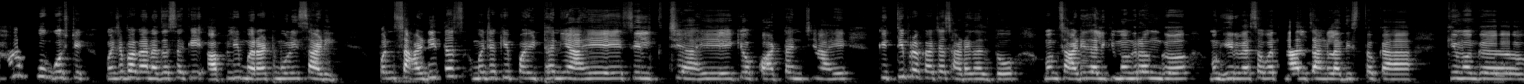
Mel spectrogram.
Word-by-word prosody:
हां, 440 - -5
खूप 375 -1 -3
गोष्टी. 305 -1 -1 0.3
म्हणजे 265 +3 -3
बघा 305 -1 +6
ना 270 - +4
जसं 275 +2 -6
की 295 -1 -1
आपली 280 +5 -6
मराठमोळी 265 +2 +3
साडी 255 -4 +4 0.5
पण 285 0 -4
साडीतच 315 +9 +2
म्हणजे 285 +2 -3
की 310 - 0
पैठणी 280 0 -3
आहे, 270 +1 +4
सिल्कची 275 0 -3
आहे 260 0 -1
किंवा 275 -1 -4
कॉटनची 260 +1 -3
आहे, 250 +1 -4 0.3
किती 305 +3 -1
प्रकारच्या 300 -4 +1
साड्या 250 -3 -2
घालतो, 250 -1 -4 0.4
मग 270 0 -3
साडी 255 -1 +4
झाली 275 -1 +2
की 270 - -3
मग 275 0 +1
रंग, 280 -2 0 0.5
मग 265 0 -4
हिरव्यासोबत 275 +1 -1
लाल 255 +1 +7
चांगला 255 -1 +4
दिसतो 260 +1 -8
का? 240 -1 +3 0.4
की 285 - -3
मग 270 -1 0
अ, 255 -1 +1
270 Hz, 160 wpm, -20 LUFS, 255-285 Hz, 0.5 s, लाल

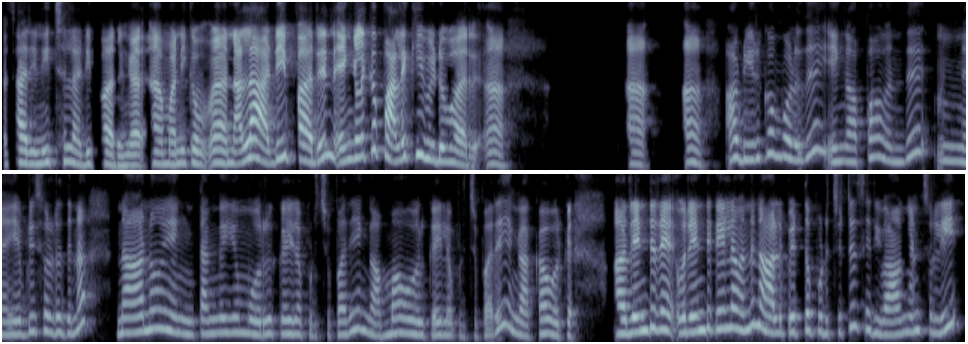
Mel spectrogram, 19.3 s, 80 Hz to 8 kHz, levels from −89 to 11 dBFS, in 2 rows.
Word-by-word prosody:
Sorry, 215 -2 +3
நீச்சல் 230 +1 -3
அடிப்பாருங்க. 185 -2 -1 0.2
அ - - +6
மன்னிக்கவும். 210 +1 0 0.2
நல்லா 295 +10 +8
அடிப்பாரு, 280 -5 +5 0.2
எங்களுக்கு 315 - +6
பழக்கி 365 0 +5
விடுவாரு. 235 - +1 0.2
அ, - - +2 1.4
அ, - - 0 0.5
அ - - +1 0.4
அப்படி 300 -3 -1
இருக்கும்பொழுது, 315 -2 -5 0.2
எங்க 245 0 -7
அப்பா 310 +8 -7
வந்து 245 +8 -8 0.3
ம் 250 -1 -9 0.2
எப்படி 240 +4 -7
சொல்றதுன்னா, 265 - -4 0.4
நானும் 280 +6 -1
என் 250 -2 -6 0.2
தங்கையும் 255 +2 -6
ஒரு 225 +2 -4
கையில 235 -1 -3
புடிச்சுப்பாரு, 215 +4 -9
எங்க 250 -7 -6
அம்மாவ 245 +3 -4
ஒரு 220 - -6
கையில 220 0 -5
புடிச்சுப்பாரு, 200 - -8
எங்க 225 -6 -3
அக்கா 240 +1 -4
ஒரு 210 - -10
கை. 200 - -3 0.4
அ - - +6
2 295 +5 +4
வே 305 - +7
ஒரு 260 - +2
2 305 +3 0
கையில 330 0 +2
வந்து, 355 +6 -2
4 255 -2 +2
பேத்தை 265 +2 -2
புடிச்சுட்டு, 265 +7 -8
சரி 250 -6 -6
வாங்கன்னு 270 +6 -5
சொல்லி 260 +8 -1
255 Hz, 155 wpm, -22 LUFS, 225-290 Hz, 1.4 s, நல்லா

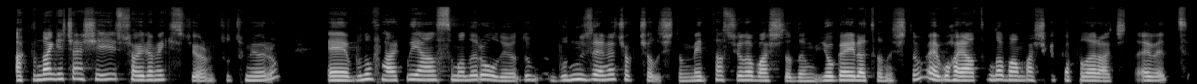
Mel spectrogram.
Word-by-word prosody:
Aklımdan 210 +5 +3
geçen 250 +1 -1
şeyi 240 0 -2
söylemek 215 -2 0
istiyorum, 85 0 -4
tutmuyorum. 195 - -3 0.5
Eee, 190 -1 +5
bunun 230 +4 +2
farklı 200 -1 0
yansımaları 210 0 +2
oluyordu. 200 +2 -1
Bunun 200 +6 -1
üzerine 225 0 +2
çok 220 -3 -7
çalıştım. 165 - -6
Meditasyona 200 +1 -1
başladım, 170 -3 -2
yogayla 190 0 +4
tanıştım 220 - -6
ve 220 -8 +4
bu 200 0 +1
hayatımda 200 +2 +3
bambaşka 200 0 -1
kapılar 185 -3 0
açtı, 165 0 -4
evet. 185 -1 -2
200 Hz, 130 wpm, -21 LUFS, 185-215 Hz, 0.5 s, Eee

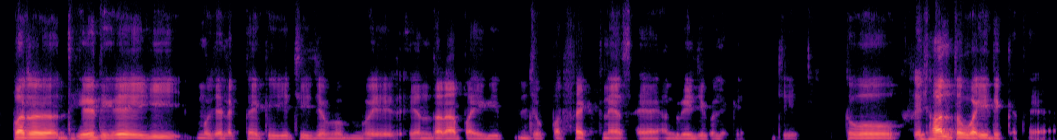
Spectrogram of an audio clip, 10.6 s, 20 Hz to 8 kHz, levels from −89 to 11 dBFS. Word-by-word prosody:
पर 95 -1 +9 0.4
धीरे-धीरे 90 -1 +3
ही 90 +1 +1 0.4
मुझे - - -4
लगता - - -9
है 75 - -5
कि 75 - -5
ये 75 - -5
चीज़ 80 -3 -8
व 75 -1 -7
अब - - -10 0.2
मेरे 75 0 -7
अंदर 75 0 -1
आ 75 - +4
पाएगी, 150 - -5 0.2
जो 155 -3 -9
परफ़ेक्टनेस 75 0 -5
है 70 0 -4
अंग्रेज़ी 70 -1 -7
को - - -12
लेके। 70 0 -18 0.4
जी, 75 0 -16 0.5
तो 80 -1 0
फिलहाल 120 +2 +6
तो - - +5
वही 85 +1 +4
दिक्कत 470 +2 -8
है। - - -11
80 Hz, 160 wpm, -23 LUFS, 75-95 Hz, 0.5 s, पर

